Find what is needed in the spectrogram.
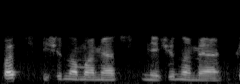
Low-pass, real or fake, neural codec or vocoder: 5.4 kHz; real; none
